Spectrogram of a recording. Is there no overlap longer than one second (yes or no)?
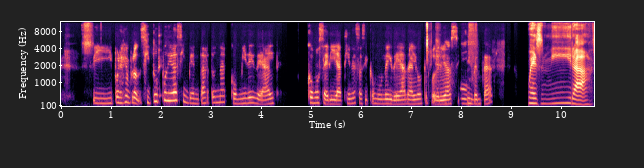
yes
